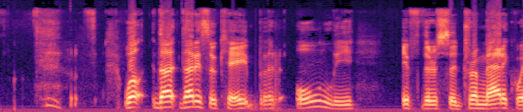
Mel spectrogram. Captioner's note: laughs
